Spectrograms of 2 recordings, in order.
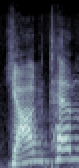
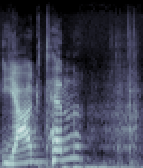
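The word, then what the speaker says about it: Jagten: this right but yagten yag 10 I think is how it's pronounced uh spelled with a J yagtan um it is a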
